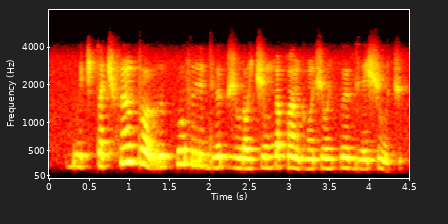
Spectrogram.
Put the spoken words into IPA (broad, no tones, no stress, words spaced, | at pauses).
bʱət͡ʃtˤot͡ʃsɐ̃u̯ dɔruθ pofry dʱʏθ ʒuɾɔi̯t͡ʃo miqʷɐ̃ ɡʱõʃoi̯pø ɡʱeʃut͡ʃ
